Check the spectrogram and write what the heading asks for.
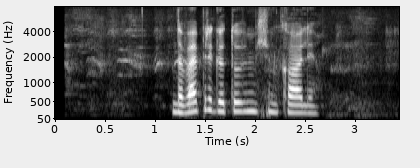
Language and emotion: Russian, neutral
